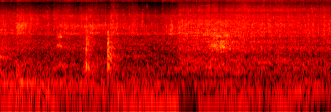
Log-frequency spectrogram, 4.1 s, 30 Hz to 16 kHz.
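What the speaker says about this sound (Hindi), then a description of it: "मैंने 3 से 4 मिनट इसको कीमे को पकाया, भुना है इसको।" Minced meat and onion fry in a pan with a steady, close hiss of sizzling, broken by a few brief scraping stirs.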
